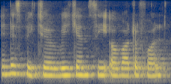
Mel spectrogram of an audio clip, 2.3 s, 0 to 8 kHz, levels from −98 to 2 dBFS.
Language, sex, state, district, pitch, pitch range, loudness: English, female, Assam, Kamrup Metropolitan, 220 Hz, 215-230 Hz, -15 LUFS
